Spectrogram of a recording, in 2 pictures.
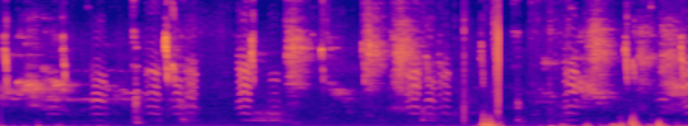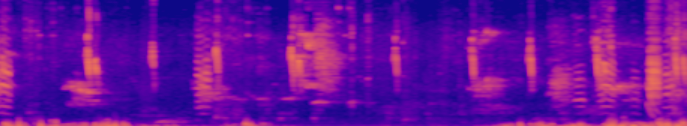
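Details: Finches chirping in quick, irregular bursts of short high notes, with soft low thumps and fluttering noise between calls and a brief quiet pause near the end.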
